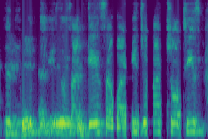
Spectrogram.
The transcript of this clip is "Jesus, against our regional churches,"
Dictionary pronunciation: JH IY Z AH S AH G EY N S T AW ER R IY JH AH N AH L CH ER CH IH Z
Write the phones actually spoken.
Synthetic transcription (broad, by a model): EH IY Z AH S AH G EY N S T AW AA R IY JH AH N AH L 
